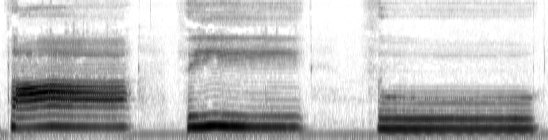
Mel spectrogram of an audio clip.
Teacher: یہ دیکھیں آپ کو جو مشکل لفظ ہیں ان کا بتاتی چلوں. سا ہے، سا کو ہم بالکل نرمی سے پڑھیں گے، زبان کو دونوں دانتوں کے درمیان ملا کر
